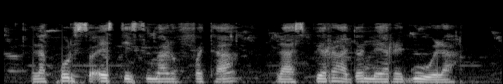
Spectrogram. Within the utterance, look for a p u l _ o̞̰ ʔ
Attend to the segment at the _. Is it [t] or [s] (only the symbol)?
s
